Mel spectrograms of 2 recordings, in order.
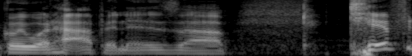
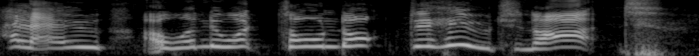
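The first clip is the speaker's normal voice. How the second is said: very high, drawn-out, slow put-on British accent; 4 dB louder than usual. Showing how british people talk: imitation british accent. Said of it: "British people talk like this".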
